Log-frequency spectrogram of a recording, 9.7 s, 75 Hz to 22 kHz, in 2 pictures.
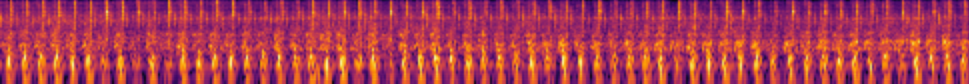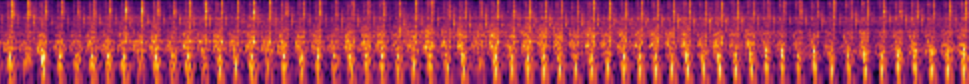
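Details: Honda XR600R single-cylinder at idle: steady light ticking about three per second keeping pace with engine speed; source not identified.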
